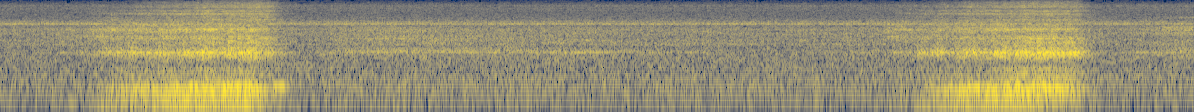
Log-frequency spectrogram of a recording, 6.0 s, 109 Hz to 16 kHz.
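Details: Mother snoring in the dark at the start of sleep, when her snoring is said to be worst, recorded on a PowerShot SX130IS camera: two rough, rattling snores, about one every four seconds.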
